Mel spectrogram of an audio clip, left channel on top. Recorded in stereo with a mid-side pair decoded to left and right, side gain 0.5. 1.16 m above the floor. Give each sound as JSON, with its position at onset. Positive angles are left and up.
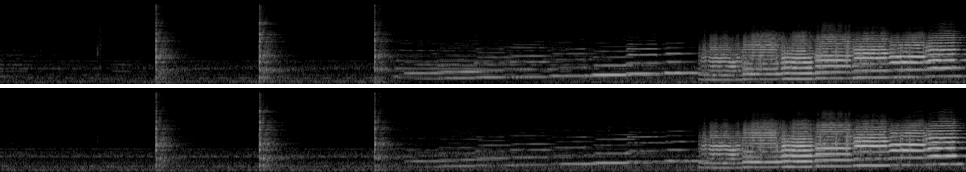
{"t": 1.6, "sound": "a clunk", "azimuth_deg": 15, "distance_m": 3.0}
{"t": 4.0, "sound": "a flute", "azimuth_deg": 65, "distance_m": 2.0}
{"t": 7.0, "sound": "a trumpet", "azimuth_deg": -5, "distance_m": 1.4}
